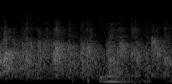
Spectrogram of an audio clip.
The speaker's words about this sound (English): So the series that we're kind of stepping into, that we're wading into as we approach the one-year anniversary of our church next Sunday. I thought you might clap for that.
